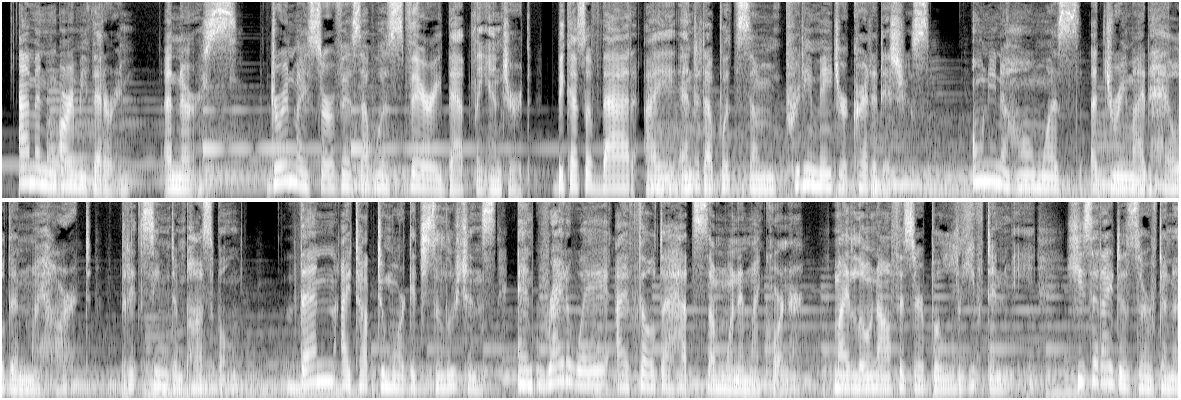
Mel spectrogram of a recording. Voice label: English Radio Conversational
